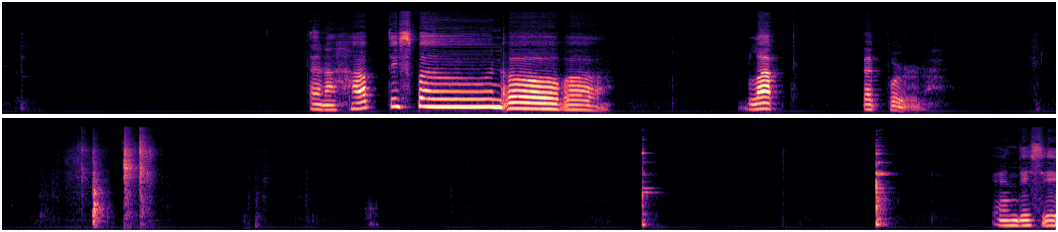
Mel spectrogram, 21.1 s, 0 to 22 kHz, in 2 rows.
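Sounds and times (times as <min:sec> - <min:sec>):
glass bowls clinking: 0:17.0 - 0:17.2, 0:19.3 - 0:19.6.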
